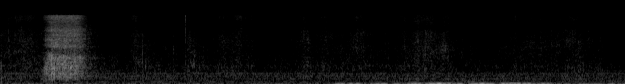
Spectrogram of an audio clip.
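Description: A short, forceful nose-blow into a tissue: one loud, breathy burst near the start, then only low, quiet background noise with faint movement toward the end.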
